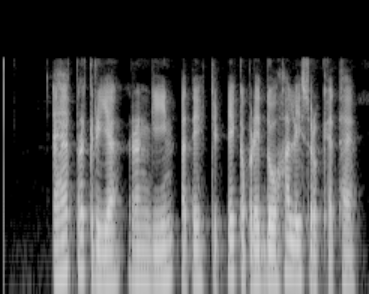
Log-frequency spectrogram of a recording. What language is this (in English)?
Punjabi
